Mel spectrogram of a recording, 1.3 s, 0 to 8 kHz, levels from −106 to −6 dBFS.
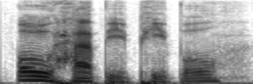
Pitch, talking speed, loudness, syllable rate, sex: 105 Hz, 140 wpm, -19 LUFS, 5.0 syllables/s, male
